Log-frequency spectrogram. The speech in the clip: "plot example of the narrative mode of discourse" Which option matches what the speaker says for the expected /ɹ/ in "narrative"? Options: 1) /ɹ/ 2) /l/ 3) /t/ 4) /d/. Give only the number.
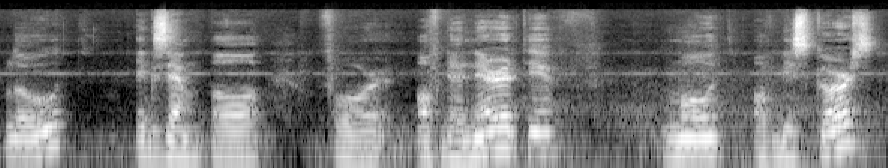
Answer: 1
